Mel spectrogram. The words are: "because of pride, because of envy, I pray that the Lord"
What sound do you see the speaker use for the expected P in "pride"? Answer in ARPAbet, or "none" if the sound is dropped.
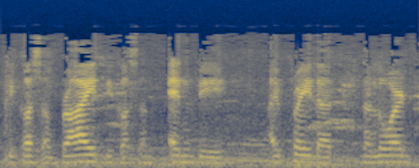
B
